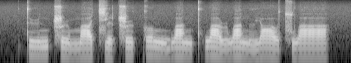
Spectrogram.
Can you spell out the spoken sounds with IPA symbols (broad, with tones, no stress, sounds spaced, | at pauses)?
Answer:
t̪ y˨˦ n ʈ͡ʂ ɻ̩˨˩ m ä˨˦ t͡ɕ i˨˩ ʈ͡ʂ ɻ̩˥˨ k ɤ˥˨ ŋ m w a˥˨ n t̪ʰ w ä˥˨ ɻ w a˥˨ n l j ɑ˥˨ ʊ̯ t͡s w ä˦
